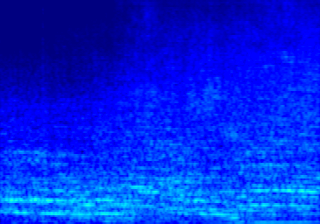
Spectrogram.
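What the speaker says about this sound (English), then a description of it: "Backup car on track for Patrick Carpentier." A NASCAR Sprint Cup backup race car runs on the road course at Watkins Glen during first practice, its engine a steady, fairly distant roar with rising and falling pitch, no voices over it.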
